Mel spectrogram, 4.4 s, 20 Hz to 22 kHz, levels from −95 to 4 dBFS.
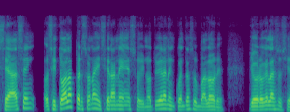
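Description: Nothing faulty can be heard.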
